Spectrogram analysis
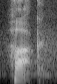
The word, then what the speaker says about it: Huc: enzyme in question is called hook pronounced Huck it's made by bacteria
